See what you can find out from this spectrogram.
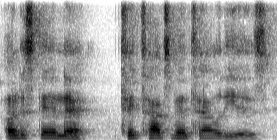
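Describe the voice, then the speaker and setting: Man, a bit hoarse, mellow low tone, repetitive motivational coach. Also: normal speed. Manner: preachy, repeats lines, calls listeners "family". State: slightly hoarse. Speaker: digital marketing coach. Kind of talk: casual motivational live stream.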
